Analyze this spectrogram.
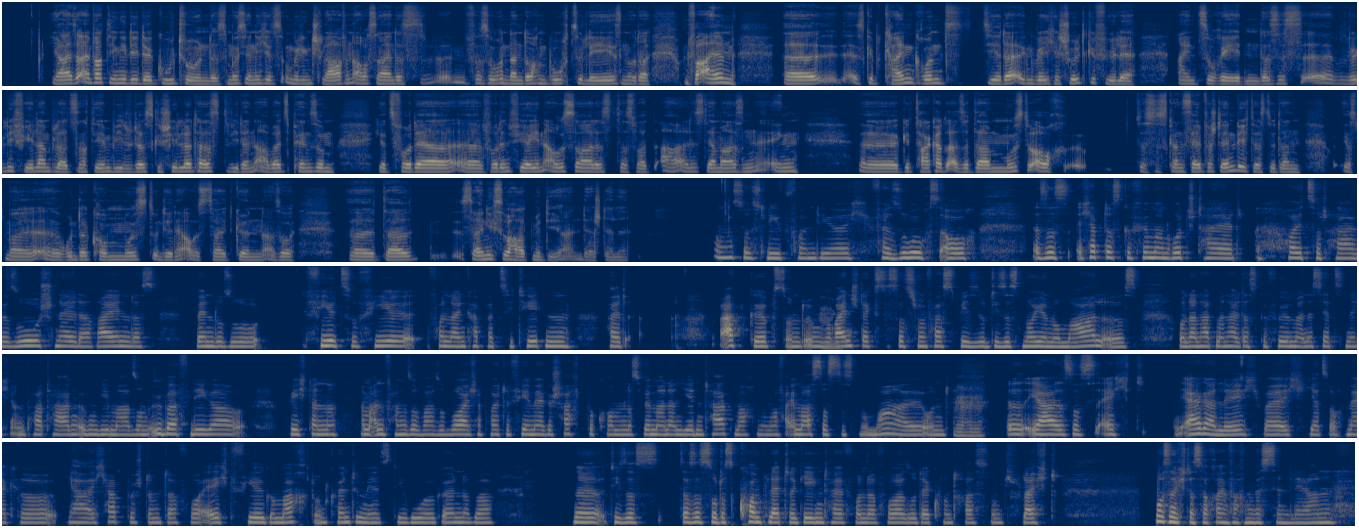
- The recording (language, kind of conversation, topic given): German, advice, Warum fühle ich mich schuldig, wenn ich einfach entspanne?
- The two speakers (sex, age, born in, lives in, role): female, 25-29, Germany, Germany, user; male, 60-64, Germany, Germany, advisor
- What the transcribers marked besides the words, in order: none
